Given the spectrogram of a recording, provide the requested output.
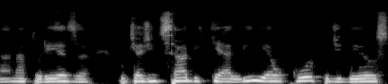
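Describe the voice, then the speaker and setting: A man's dark, mellow, somewhat breathy voice, fairly slow and fairly even in intonation, dry and close with no echo. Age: 60s. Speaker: Umbanda religious leader. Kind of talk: panel discussion. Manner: hesitant, many fillers.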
